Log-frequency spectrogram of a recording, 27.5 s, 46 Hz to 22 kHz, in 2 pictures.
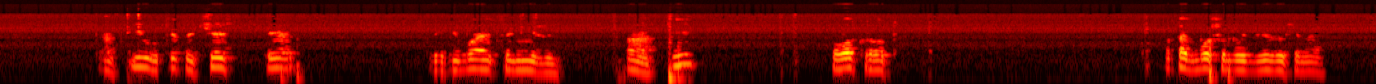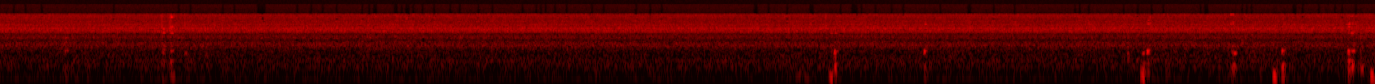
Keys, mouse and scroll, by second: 2.7 r, 6.0 a, 6.5 i, 9.2-11.5 drag, 12.0 space, 15.2 click, 22.0 middle click, 25.2 middle click, 26.5 middle click.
